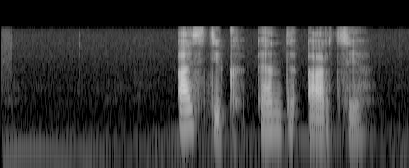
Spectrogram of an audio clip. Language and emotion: Russian, neutral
